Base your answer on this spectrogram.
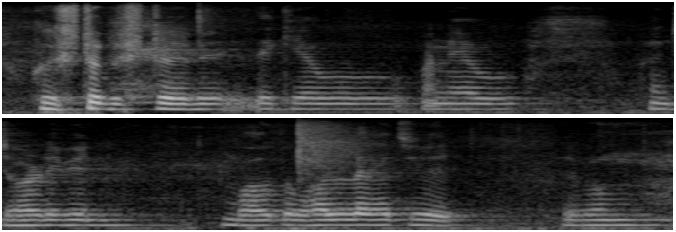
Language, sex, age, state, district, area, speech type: Odia, male, 18-30, Odisha, Puri, urban, spontaneous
